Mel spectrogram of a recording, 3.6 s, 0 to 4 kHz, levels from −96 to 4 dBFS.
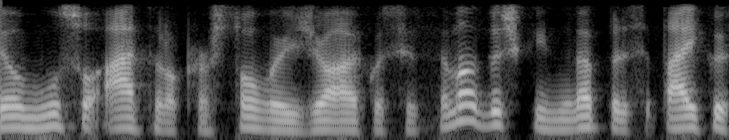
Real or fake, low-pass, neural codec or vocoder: fake; 3.6 kHz; codec, 16 kHz, 0.7 kbps, FocalCodec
